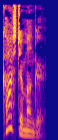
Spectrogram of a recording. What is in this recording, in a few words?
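"costermonger", British English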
